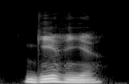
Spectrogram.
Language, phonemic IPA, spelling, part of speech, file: French, /ɡe.ʁiʁ/, guérir, verb, Fr-guérir.ogg
- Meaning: 1. to cure, to heal 2. to recover, to heal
